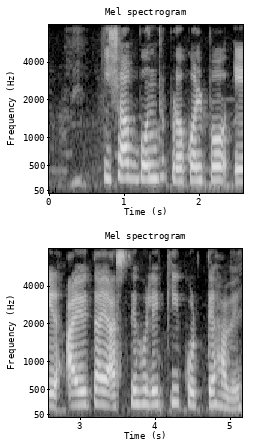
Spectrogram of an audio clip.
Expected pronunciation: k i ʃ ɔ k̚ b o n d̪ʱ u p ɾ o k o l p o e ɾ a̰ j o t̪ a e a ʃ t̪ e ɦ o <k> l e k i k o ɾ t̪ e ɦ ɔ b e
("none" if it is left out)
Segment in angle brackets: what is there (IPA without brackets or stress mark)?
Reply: none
